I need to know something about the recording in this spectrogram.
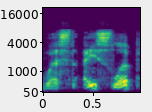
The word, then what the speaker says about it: West Islip: island new york specifically from a place called west islip that is how that is pronounced um as the semester goes on the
